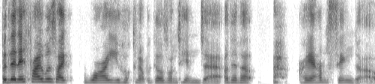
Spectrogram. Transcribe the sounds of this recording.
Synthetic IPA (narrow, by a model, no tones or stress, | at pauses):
b̥ʌt̪̚ðɨ̃nɨfaɪwʌzlaɪk | waɪə˞jɨɦʊkɪ̃ŋʌp̚wəɡoʊzn̩tʰɪ̃ndə̰˞oʊðəðə | ʌʔaɪɨ̃msɪ̃ŋɡ̰l̩ˠ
